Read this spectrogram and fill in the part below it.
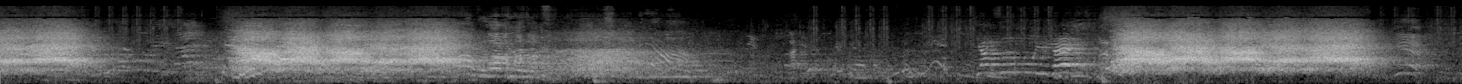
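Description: A large audience applauds in an echoing hall.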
